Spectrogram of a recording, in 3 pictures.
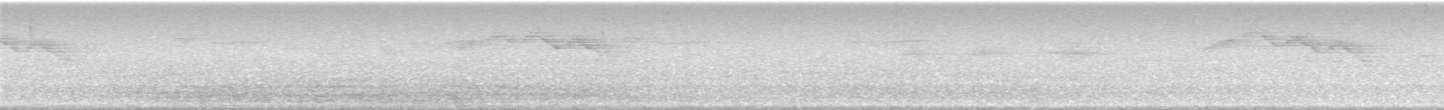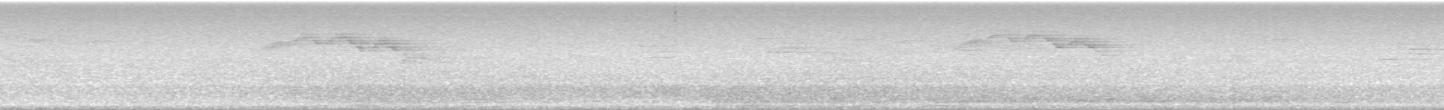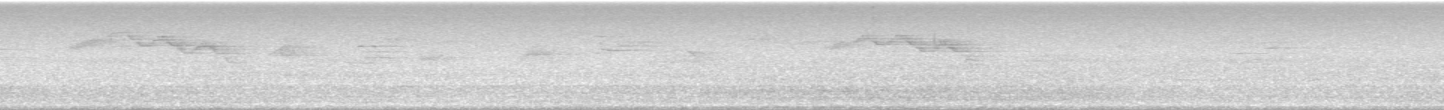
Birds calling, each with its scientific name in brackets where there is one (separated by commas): Veery (Catharus fuscescens), Great Crested Flycatcher (Myiarchus crinitus), Wood Thrush (Hylocichla mustelina)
